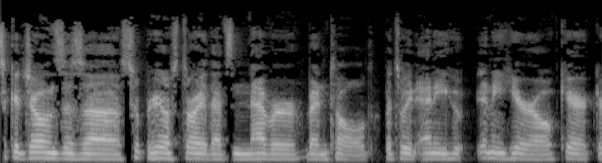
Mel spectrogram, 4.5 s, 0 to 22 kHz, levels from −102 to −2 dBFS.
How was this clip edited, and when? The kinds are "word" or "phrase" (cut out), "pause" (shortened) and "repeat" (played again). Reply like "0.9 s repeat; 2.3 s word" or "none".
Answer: 2.3 s word; 2.8 s word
